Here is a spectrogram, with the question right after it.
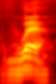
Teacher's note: तो दंतोष्ठीय व्यंजन हमारे क्या है, एक तो हमारा है वह, क्या है वह, वह में क्या होगा, हमारा निचला वाला होठ ऊपर जाकर मिलेगा, वह हम कहेंगे वह, तो निचला वाला होठ हमारा ऊपर जाकर दांतों से मिलेगा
